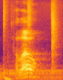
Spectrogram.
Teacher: Americans usually just say, Hello. with a rising tone, like a question.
